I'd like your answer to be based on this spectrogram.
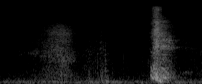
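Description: A single sharp sneeze bursts out loudly near the end after a quieter breathy inhale and soft background noise, close to the listener during a casual indoor livestream.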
